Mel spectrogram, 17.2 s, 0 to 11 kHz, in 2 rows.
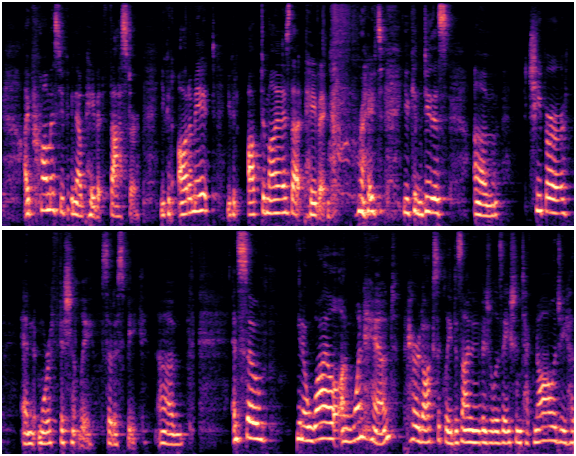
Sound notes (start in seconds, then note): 4.9 chuckles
